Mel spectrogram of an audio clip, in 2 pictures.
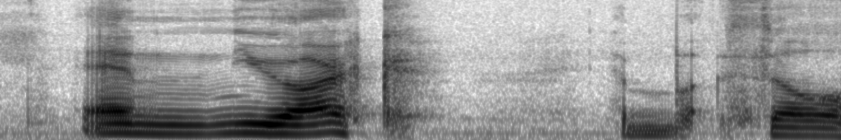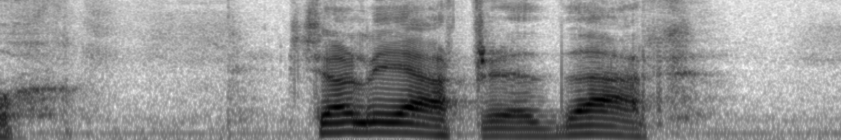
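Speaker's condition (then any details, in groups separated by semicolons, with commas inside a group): Friedreich's ataxia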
